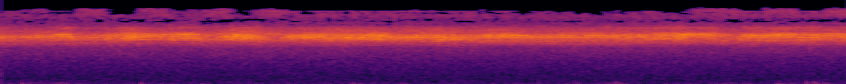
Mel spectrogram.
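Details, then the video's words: Male cicadas in a Japanese summer shrill by buckling their tymbals, making a steady, unbroken high-pitched hiss that holds level throughout with only slight swells in loudness. "Japan Summer Cicada Shrilling"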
